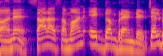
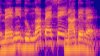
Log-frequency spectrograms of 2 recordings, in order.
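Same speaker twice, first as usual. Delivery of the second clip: ordinary delivery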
